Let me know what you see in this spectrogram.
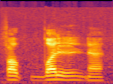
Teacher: na adalah mad asli, dibaca secara 2 harakat, sepanjang 2 harakat.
